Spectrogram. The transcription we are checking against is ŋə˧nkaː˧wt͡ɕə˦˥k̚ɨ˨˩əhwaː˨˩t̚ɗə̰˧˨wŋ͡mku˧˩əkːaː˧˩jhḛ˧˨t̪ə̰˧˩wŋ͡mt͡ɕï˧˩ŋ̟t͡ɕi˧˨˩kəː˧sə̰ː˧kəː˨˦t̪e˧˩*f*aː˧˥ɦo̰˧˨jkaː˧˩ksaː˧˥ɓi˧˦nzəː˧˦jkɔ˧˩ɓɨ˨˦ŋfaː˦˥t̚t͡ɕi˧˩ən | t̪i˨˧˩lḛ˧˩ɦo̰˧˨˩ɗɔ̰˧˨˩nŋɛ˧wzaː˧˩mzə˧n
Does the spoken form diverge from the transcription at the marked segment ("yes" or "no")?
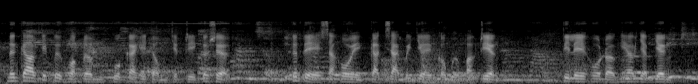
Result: yes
